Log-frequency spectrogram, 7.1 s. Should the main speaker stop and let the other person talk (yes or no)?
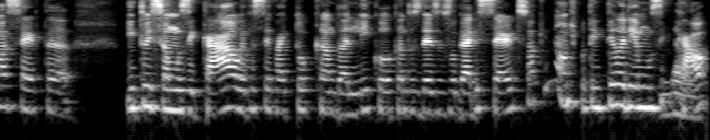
no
